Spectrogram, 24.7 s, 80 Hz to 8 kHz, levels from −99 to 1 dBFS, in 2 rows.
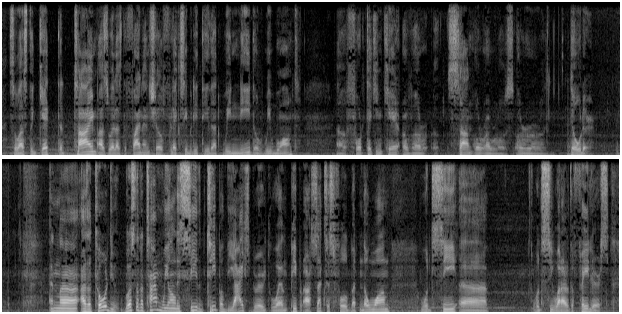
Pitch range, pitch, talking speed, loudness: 90-120 Hz, 100 Hz, 155 wpm, -29 LUFS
